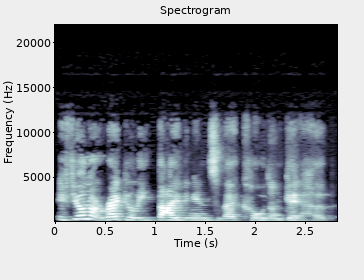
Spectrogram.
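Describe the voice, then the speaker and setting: A woman's voice: fairly high pitch, expressive, quick pace, fairly bright tone. Welsh woman giving an earnest talk. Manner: earnest, persuasive. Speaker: conference speaker. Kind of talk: prepared conference talk.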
